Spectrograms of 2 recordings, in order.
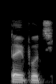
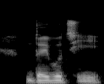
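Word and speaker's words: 台北: মানে কি বাবা ঠিক আছে তাহলে বি এর উচ্চারণ কি প এবং বলা হয় যে চাইনিজ ল্যাঙ্গুয়েজে সরি বলা হয় যে তৈপি সরি তো এটাকে অনেকে ভুল করে বলে যে দৈব হ্যাঁ অর্থাৎ ডি আছে ডির উচ্চারণ কি ত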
